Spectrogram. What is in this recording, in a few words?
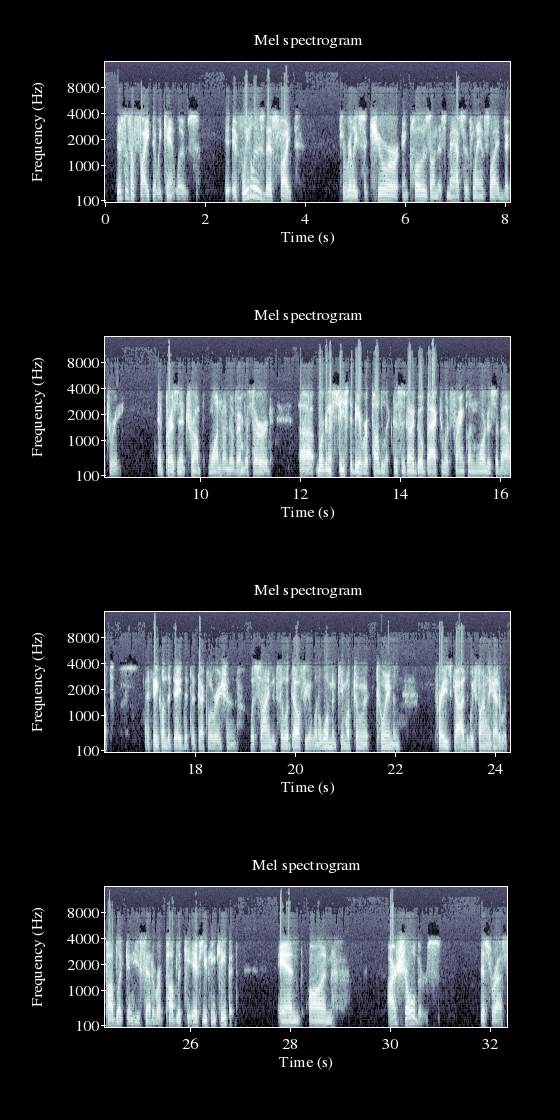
prayer call; bannon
